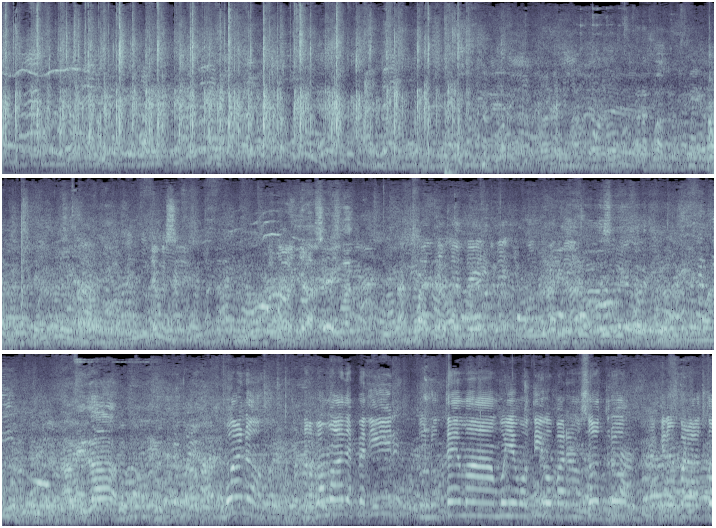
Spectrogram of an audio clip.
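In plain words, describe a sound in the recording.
An accordion plays a melody.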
